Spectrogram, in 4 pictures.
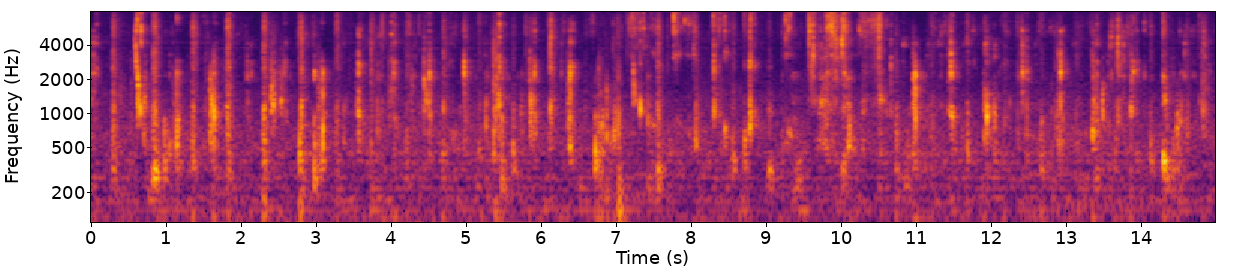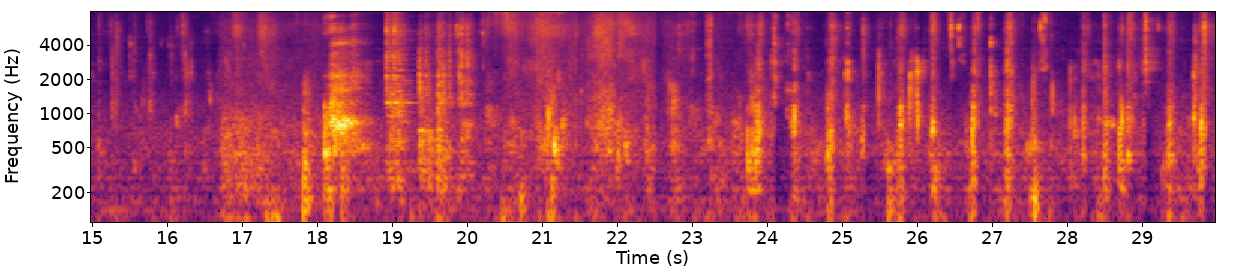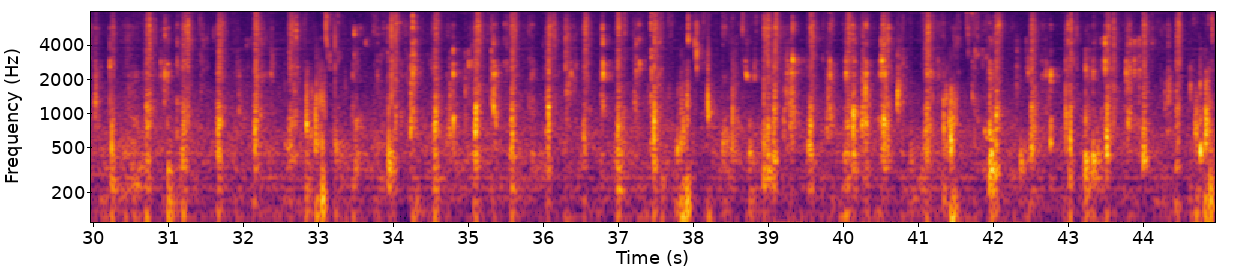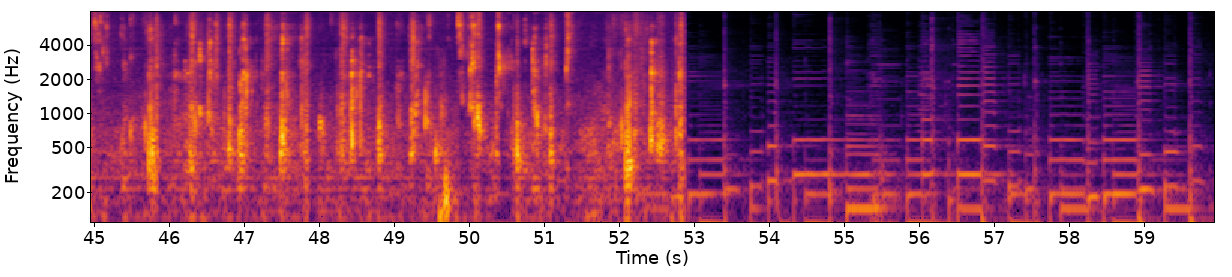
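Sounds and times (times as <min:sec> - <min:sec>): crunching and chewing fruit: 0:00.0 - 0:17.4, 0:20.1 - 0:52.9
plates clattering on table: 0:18.9 - 0:20.2.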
